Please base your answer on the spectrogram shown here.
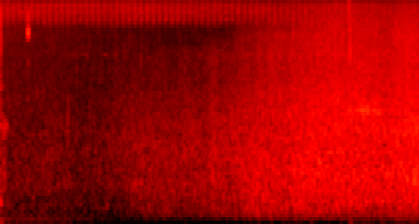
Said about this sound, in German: Schon nach den ersten Metern kannst du das Blau des Meeres sehen. Sanfte Wellen bewegen sich in ihrem eigenen Rhythmus an den Strand.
